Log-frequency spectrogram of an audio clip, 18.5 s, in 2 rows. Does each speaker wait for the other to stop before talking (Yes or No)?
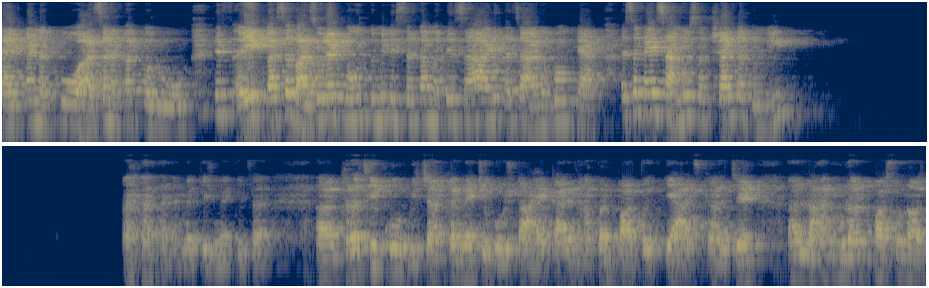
Yes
